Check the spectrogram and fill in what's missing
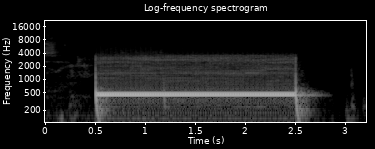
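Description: A telephone ringback tone sounds while a call is being placed: one steady, loud two-second tone that starts and stops abruptly, with near silence before and after.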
